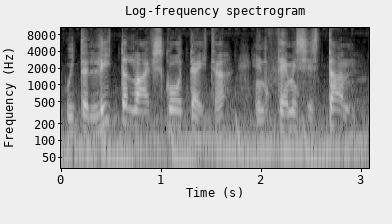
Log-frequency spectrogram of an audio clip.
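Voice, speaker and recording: A man's voice: on the high side, normal speed, bright, forceful tone. A man playing an agitated, regretful tech developer in a video game, blunt, slangy and emphatic. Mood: earnest, determined.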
